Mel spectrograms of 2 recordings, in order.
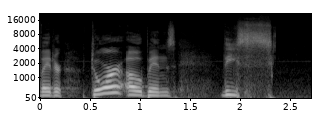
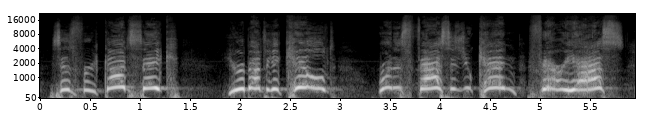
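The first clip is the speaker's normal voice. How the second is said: shrill, high, loud raised voice; 8 dB louder than usual. Telling a story, the murder side of the speaker's brain speaks, slightly higher voice. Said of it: "had a slightly higher voice".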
